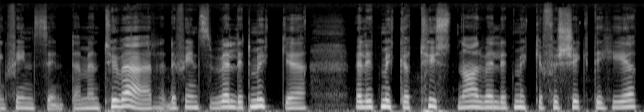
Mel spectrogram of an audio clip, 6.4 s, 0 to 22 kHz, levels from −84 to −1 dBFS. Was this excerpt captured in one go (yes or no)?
yes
